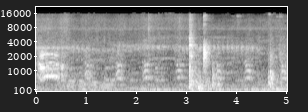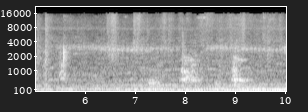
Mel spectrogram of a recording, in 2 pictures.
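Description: Pool shot on a billiard table: a sharp click of cue on cue ball right at the start, then a pair of louder ball-on-ball clacks about three seconds in and another a little later, over onlookers' voices.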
